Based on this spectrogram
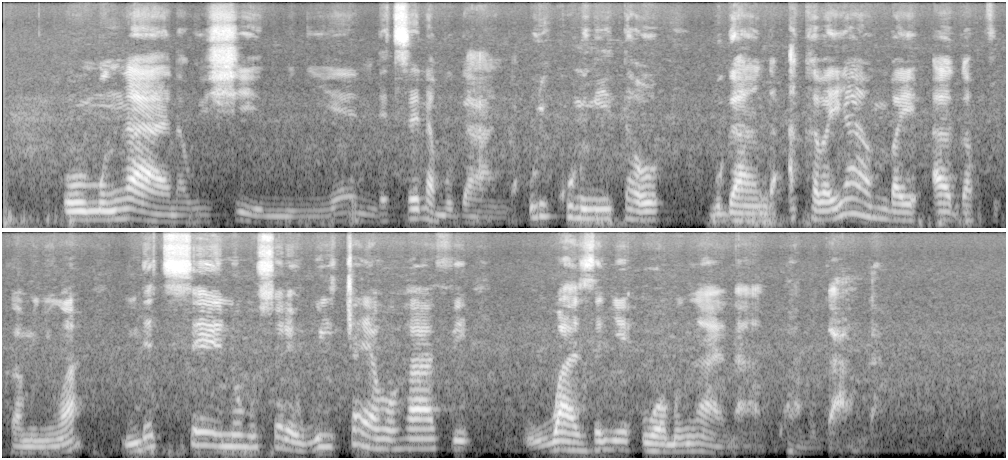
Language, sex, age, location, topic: Kinyarwanda, male, 18-24, Huye, health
